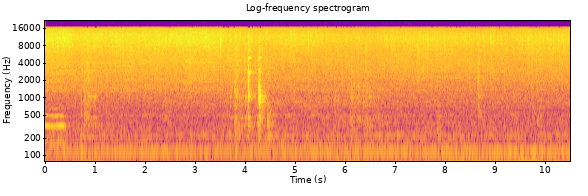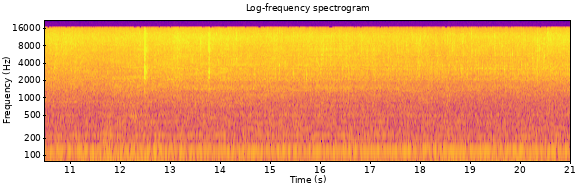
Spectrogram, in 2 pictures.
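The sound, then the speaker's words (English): Bacon sizzles in a frying pan with a steady, crackling hiss. A few sharp pops stand out above it, and no voices are heard. “So that's the amazing sound of bacon. It's the best. Nothing like it.”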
